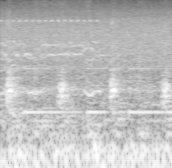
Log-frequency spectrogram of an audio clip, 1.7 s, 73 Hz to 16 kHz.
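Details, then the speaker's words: Converted bus during battery and current-draw diagnosis: a relay clacks about twice a second as the draw rises to about 1 amp; possibly the Webasto heater trying to start, potential problem not confirmed. "là vous entendez le clac clac cl c'est un relais qui claque ça c'est quoi un relais qui CLA un relais c'est un relais électrique en fait il appelle du courant"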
